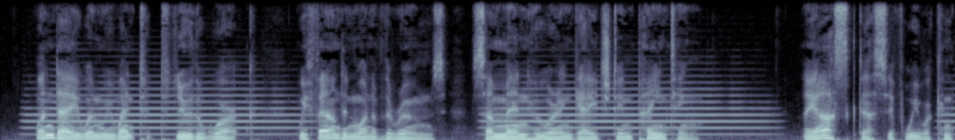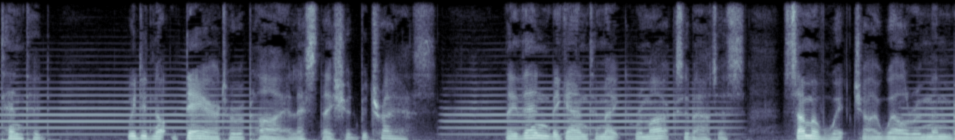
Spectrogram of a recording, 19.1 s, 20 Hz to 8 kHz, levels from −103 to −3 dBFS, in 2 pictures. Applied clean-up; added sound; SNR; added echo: none; Trumpet; 12 dB; none.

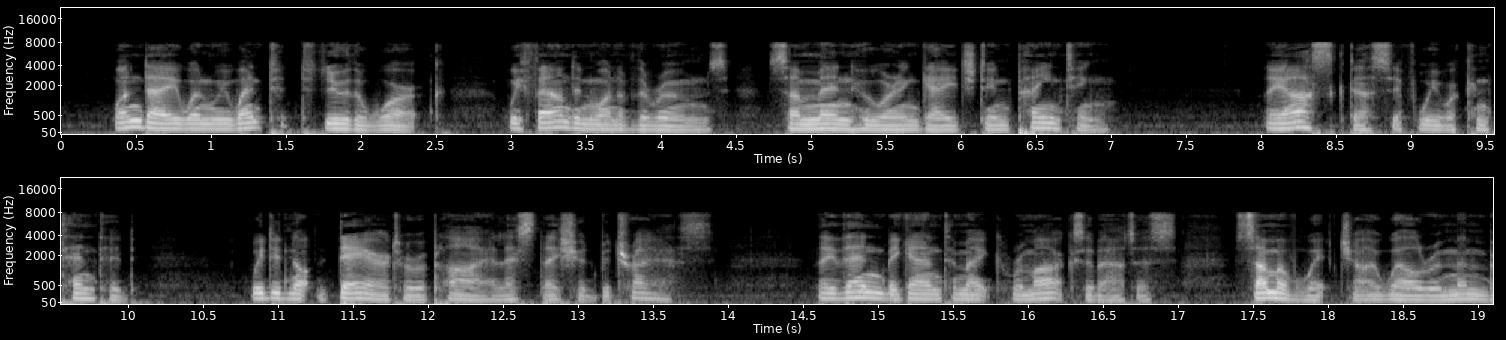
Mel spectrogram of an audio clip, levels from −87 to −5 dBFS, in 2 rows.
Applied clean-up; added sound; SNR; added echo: none; none; none; none.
